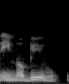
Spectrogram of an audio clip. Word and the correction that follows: Immobile: Uh, immobile, ja. – Immobile. Hoe spreek je dat uit? Ja, Immobile.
